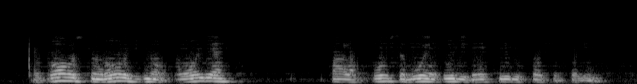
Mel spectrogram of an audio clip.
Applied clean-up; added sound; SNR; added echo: neural separator model SepFormer DNS4.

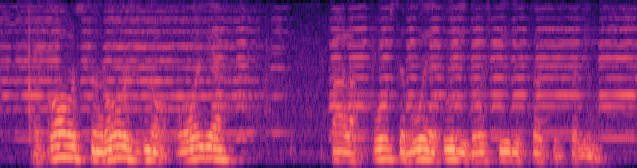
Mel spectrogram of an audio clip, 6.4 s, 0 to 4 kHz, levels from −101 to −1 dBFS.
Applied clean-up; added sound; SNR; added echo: none; Motor vehicle (road); 14 dB; reverberation time 0.3 s.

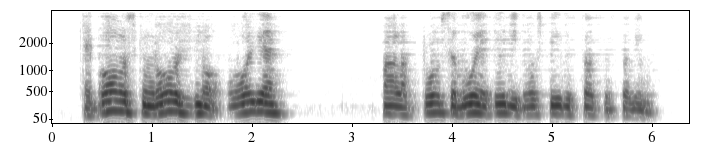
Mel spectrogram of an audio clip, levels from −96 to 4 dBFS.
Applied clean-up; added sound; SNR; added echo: neural mask model DeepFilterNet 3.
